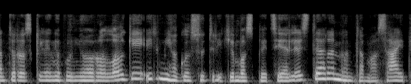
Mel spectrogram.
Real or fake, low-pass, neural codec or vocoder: fake; 10.8 kHz; codec, 24 kHz, 1.5 kbps, HILCodec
